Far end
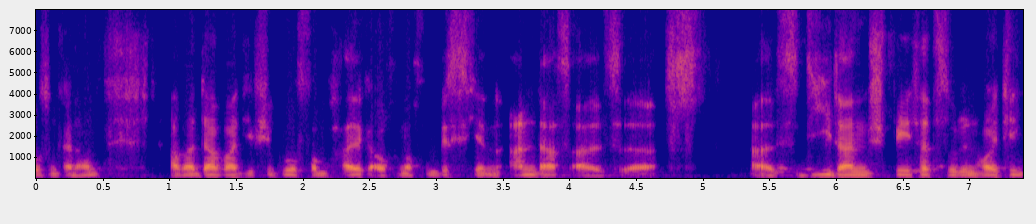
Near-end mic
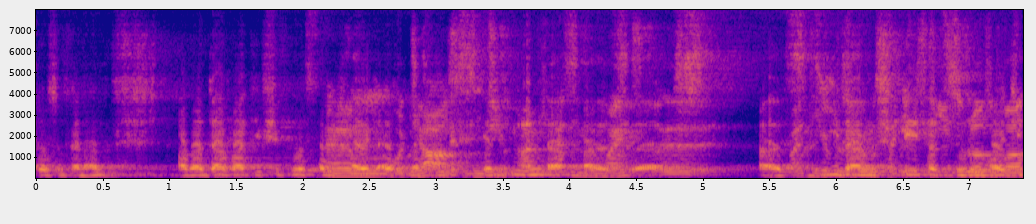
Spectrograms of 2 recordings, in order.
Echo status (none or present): present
